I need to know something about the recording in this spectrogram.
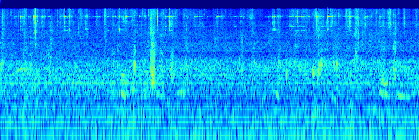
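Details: Two dogs, a French Bulldog puppy named Austin and a Dachshund named Stanley, wrestling and playing: soft whimpers and yips scattered through the clip over a steady low rumbling hum and faint human voices.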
